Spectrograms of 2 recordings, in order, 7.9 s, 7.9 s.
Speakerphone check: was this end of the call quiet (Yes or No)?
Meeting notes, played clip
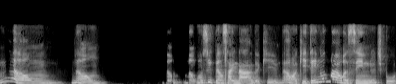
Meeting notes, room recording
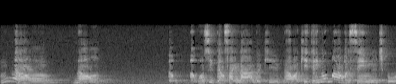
Yes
